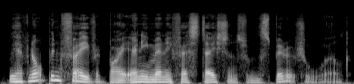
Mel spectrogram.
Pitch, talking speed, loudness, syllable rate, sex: 115 Hz, 205 wpm, -18 LUFS, 6.3 syllables/s, male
